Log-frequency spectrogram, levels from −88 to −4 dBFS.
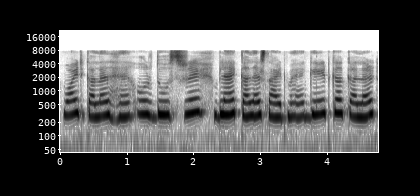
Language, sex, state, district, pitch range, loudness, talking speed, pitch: Hindi, female, Haryana, Jhajjar, 275-310 Hz, -14 LUFS, 175 wpm, 295 Hz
